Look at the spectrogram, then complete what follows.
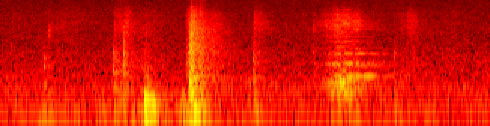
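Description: Cookware being handled while a cast iron skillet is fetched: a few knocks about a second in, then a short clatter with metallic ringing near three seconds.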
